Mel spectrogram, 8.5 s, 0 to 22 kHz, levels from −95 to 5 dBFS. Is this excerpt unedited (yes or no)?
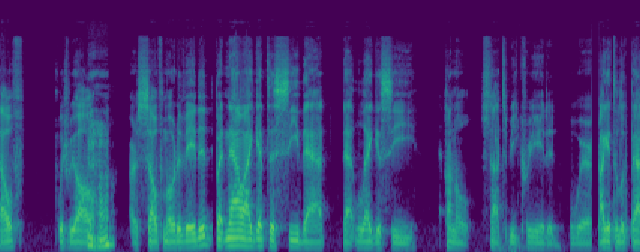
no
